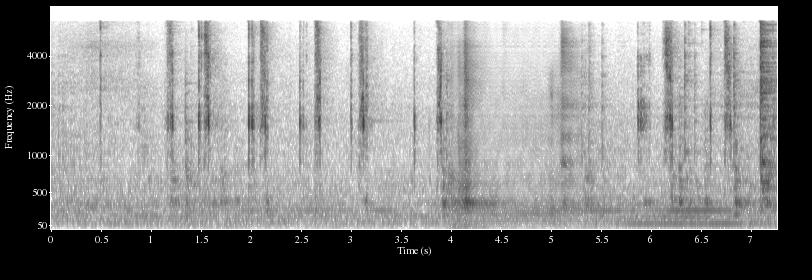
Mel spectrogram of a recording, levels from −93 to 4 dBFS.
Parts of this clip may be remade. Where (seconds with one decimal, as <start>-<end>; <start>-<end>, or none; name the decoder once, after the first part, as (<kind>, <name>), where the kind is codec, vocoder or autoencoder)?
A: 4.0-5.3 (vocoder, Vocos)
